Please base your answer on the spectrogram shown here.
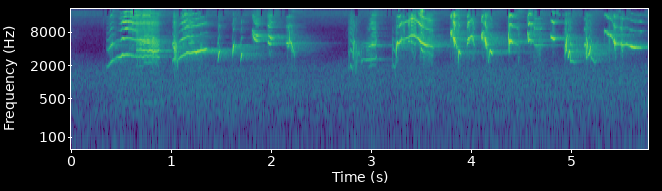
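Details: A grey-crowned goldfinch sings rising whistled slurs mixed with dense, fast twittering and buzzy trills, phrases flowing almost without a break.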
